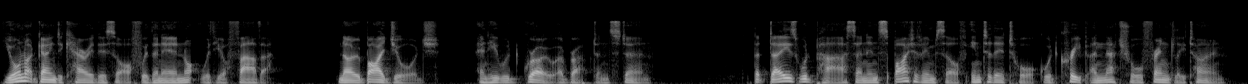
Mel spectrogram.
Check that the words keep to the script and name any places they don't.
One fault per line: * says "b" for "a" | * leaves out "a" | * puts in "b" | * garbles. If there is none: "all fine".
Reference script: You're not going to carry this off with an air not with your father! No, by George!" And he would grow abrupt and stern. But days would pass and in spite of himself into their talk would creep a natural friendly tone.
all fine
